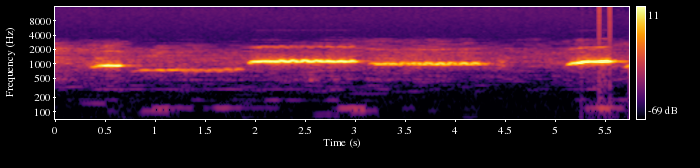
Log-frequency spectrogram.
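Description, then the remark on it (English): A person whistles a slow tune in clear, sustained notes, pausing briefly between phrases. The melody is moderately loud, with no one talking. “But I heard that whistling again. That same tune.”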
